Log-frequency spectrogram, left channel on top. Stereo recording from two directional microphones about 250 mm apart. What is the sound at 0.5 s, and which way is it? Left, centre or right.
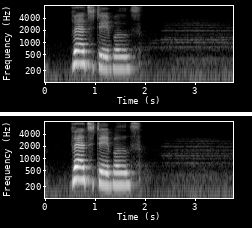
A woman's voice, right.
